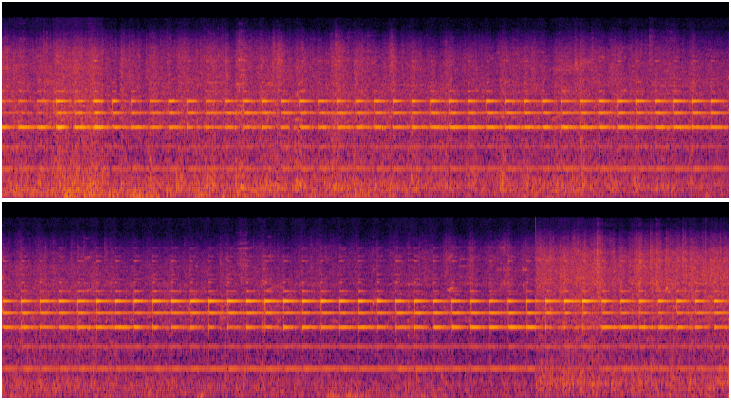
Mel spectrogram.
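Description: Freight train of hopper and tank cars rolling past, wheels rumbling and clacking on the rail joints, while the grade-crossing warning bell rings in a steady, even rhythm over it.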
